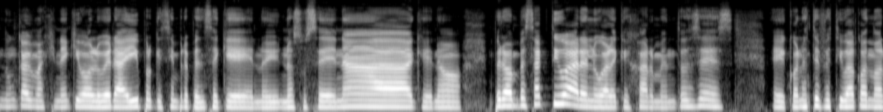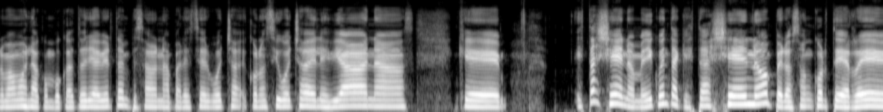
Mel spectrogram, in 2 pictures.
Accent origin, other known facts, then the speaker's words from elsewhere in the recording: Trelew, Chubut, Argentina; soy de Trelew, vivo en Trelew, vengo acá de vez en cuando, muy poquito tiempo, a tejer algunas cosas y después me aborto. Y soy cantante, autogestiva, lesbiana, negra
